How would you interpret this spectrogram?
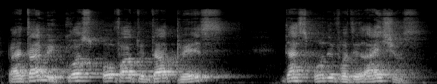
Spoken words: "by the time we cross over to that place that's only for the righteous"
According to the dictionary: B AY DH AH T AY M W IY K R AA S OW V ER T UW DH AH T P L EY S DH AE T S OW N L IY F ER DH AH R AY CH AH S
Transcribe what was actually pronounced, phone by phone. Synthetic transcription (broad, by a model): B AY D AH T AY M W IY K AA S OW V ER T UW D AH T P L EY S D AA T S OW N L IY F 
